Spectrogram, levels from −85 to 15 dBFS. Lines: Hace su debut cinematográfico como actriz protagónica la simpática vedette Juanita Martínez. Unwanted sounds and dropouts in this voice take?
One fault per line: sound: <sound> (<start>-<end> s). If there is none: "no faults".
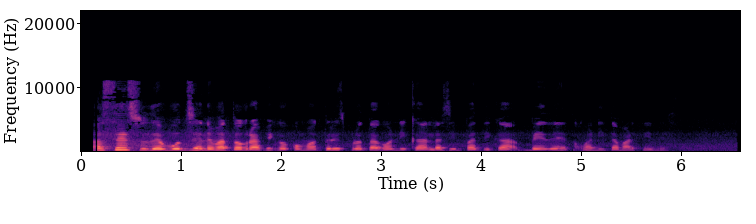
no faults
